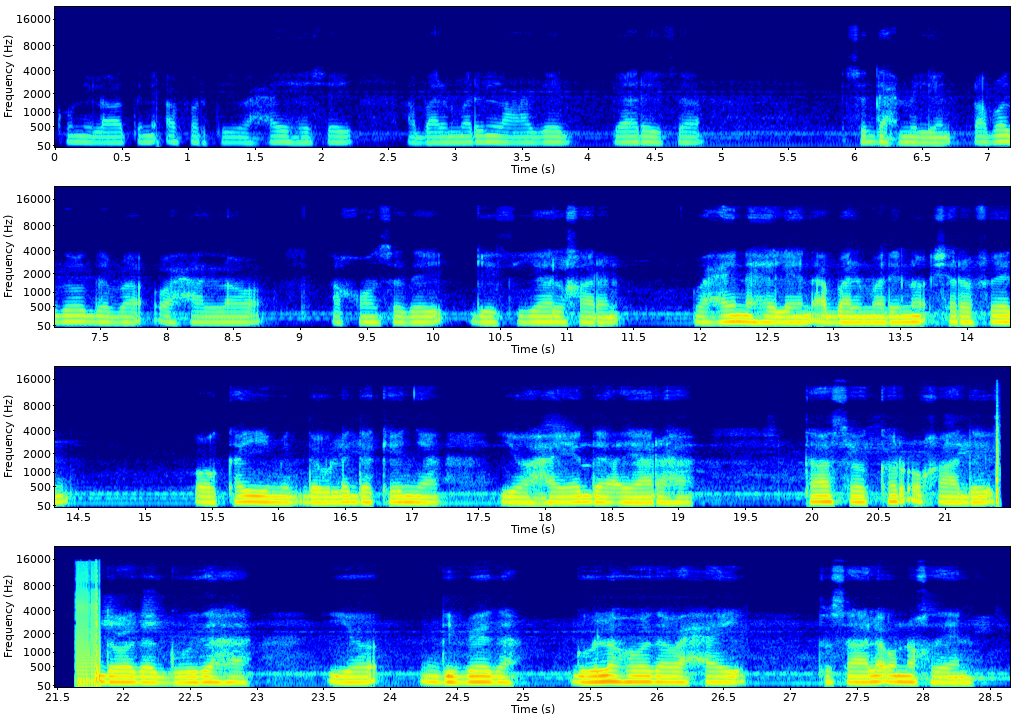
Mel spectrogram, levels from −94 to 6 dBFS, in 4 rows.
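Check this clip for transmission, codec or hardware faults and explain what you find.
Two hardware faults are present in this speech clip: a slow gain ramp from an automatic level control and a brief cable disconnection.

From 0.07 s to 14.15 s there is automatic gain rising. The control judged the input too quiet and kept lifting its gain, about 22 dB in total, so voice and room background swell together steadily over those fourteen seconds.

At 21.38 s, just after "taasoo kor u qaaday", comes a cable pulled and plugged in. A pop drops the signal to near silence for about 382 ms, including 155 ms of 50 Hz mains buzz as only the tip makes contact, and a second pop as the sound returns at 21.82 s.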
